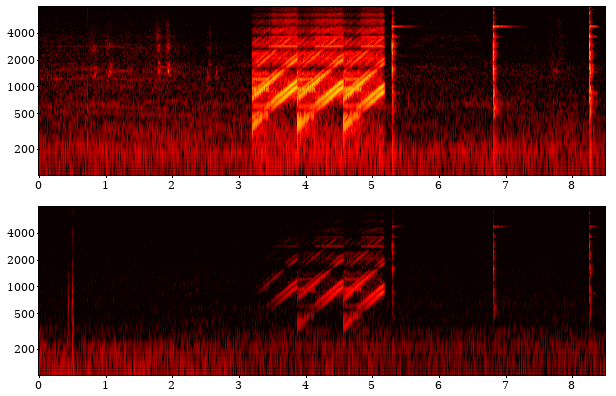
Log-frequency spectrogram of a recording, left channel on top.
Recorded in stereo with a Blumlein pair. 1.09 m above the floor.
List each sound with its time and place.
3.2 s a siren: 45° left; by 5.2 s 50° left
5.3 s hammering: 40° left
